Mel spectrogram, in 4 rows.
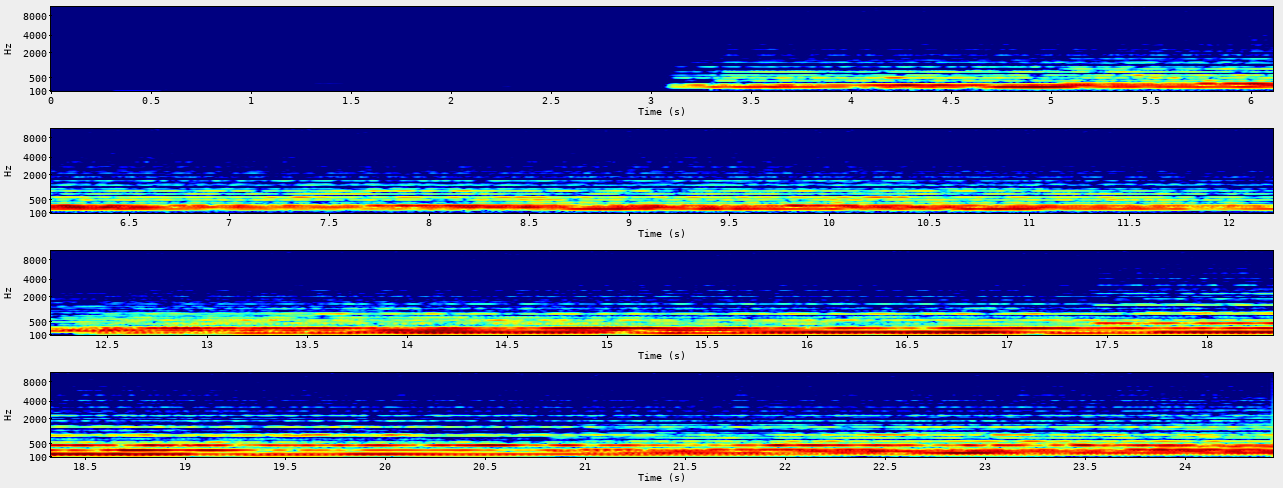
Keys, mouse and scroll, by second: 0.4-0.9 scroll up 4, 0.9 click, 1.3 click, 1.7 alt+middle click, 2.1 Tab, 2.1-3.0 scroll up 6, 3.0 click, 3.4 l, 3.9 g, 4.4 Tab, 4.5-5.2 scroll down 8, 5.2 b, 5.6 o, 23.2 click.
